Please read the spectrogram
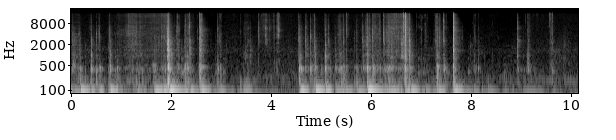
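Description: Two 3.5-inch hard drives in their trays slid one after the other into the bays of a QNAP TS-453E NAS, each with scraping, knocking and clicks as the tray goes in and latches.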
